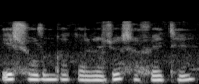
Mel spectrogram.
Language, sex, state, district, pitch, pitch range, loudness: Hindi, female, Arunachal Pradesh, Papum Pare, 220 Hz, 205-235 Hz, -16 LUFS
